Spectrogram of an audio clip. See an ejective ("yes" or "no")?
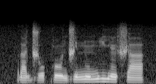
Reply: no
